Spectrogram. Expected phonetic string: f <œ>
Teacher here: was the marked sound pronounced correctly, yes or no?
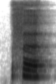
yes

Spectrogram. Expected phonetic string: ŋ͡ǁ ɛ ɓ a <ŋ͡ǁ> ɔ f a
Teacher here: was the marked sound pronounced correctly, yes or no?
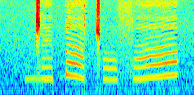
no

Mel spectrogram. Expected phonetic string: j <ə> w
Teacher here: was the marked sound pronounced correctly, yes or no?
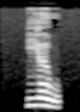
yes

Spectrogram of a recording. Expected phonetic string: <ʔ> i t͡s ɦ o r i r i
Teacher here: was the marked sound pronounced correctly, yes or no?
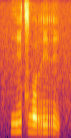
no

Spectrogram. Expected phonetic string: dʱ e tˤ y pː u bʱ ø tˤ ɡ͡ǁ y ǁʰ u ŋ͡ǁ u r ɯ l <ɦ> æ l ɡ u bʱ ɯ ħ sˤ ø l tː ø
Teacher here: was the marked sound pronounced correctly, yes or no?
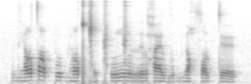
no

